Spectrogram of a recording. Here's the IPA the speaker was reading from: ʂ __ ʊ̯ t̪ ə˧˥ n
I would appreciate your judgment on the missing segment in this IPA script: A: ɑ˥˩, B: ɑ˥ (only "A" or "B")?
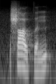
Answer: A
